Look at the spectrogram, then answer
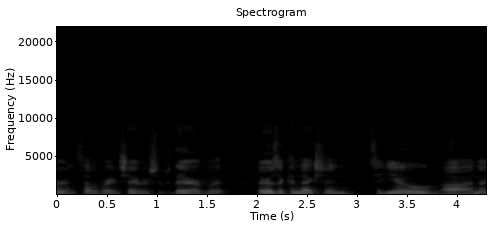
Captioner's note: none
